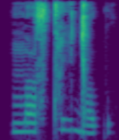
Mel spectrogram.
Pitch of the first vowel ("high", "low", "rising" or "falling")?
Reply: low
